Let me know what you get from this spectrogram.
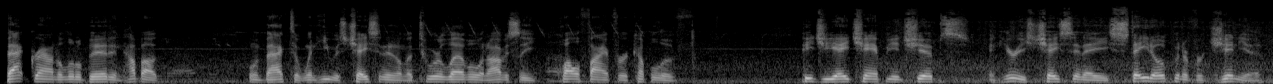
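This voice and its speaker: A man's voice: medium pitch, moderate pace, slight background noise. A man doing live play-by-play golf commentary as the lead announcer of a tournament broadcast.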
